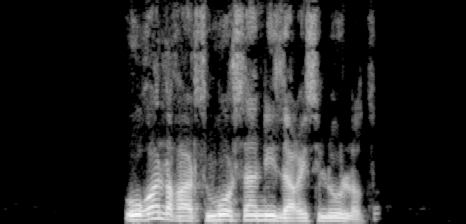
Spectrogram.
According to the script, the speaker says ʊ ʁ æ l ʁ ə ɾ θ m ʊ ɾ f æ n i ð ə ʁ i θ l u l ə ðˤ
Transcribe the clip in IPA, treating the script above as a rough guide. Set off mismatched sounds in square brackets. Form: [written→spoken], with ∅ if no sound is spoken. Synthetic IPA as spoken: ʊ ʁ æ l ʁ ə ɾ θ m ʊ ɾ [f→θ] æ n i ð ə ʁ i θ l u l ə ðˤ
